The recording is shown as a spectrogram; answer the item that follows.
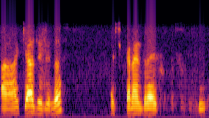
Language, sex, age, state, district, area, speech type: Kashmiri, male, 45-60, Jammu and Kashmir, Srinagar, urban, conversation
